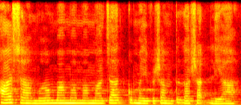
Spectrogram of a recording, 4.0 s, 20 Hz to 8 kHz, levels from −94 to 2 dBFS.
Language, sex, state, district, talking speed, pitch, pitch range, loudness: Wancho, female, Arunachal Pradesh, Longding, 165 wpm, 195 Hz, 185-200 Hz, -18 LUFS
